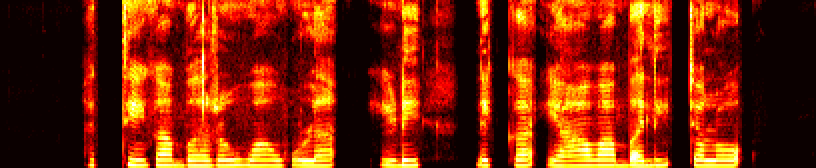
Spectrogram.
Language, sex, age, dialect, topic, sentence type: Kannada, female, 31-35, Northeastern, agriculture, question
